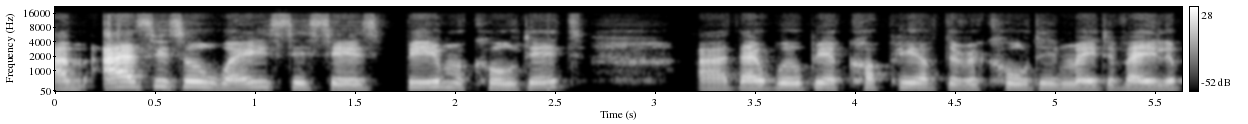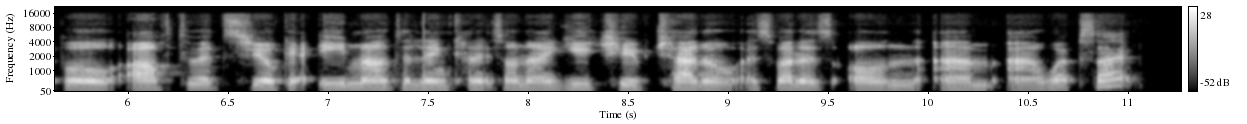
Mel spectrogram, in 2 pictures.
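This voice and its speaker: Speaking with a British accent at a fairly quick pace, the voice shows ordinary pitch variation. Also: woman, medium pitch for a woman. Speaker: data protection consultant, company co-founder. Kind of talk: webinar presentation. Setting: online webinar. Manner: hesitant, many fillers.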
